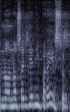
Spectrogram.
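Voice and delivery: ordinary talk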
